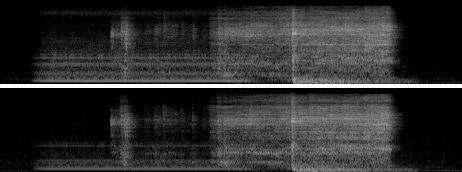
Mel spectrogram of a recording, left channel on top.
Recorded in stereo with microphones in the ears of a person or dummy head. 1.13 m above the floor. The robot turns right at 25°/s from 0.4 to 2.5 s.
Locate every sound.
1.1 s tearing paper: 130° right, 1.4 m; by 3.9 s 95° right, 1.4 m
2.9 s a thud: 60° right (ahead or behind), 1.1 m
